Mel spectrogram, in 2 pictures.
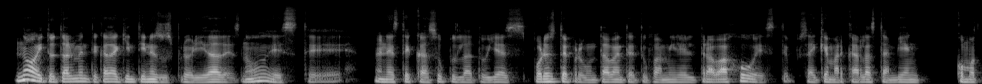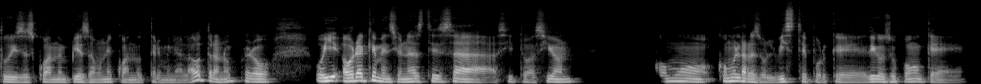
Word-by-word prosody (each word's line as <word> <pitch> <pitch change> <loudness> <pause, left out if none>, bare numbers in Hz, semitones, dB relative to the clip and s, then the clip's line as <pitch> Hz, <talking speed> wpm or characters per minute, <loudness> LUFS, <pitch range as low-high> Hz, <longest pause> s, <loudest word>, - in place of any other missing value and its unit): No, 195 0 +6
y 140 - +3
totalmente 130 0 +1
cada 130 -1 +2
quien 120 0 -2
tiene 120 0 +2
sus 105 -1 -5
prioridades, 110 -1 -1
¿no? 145 +7 0
Este, 110 -7 -7 0.3
en 120 - 0
este 115 0 -2
caso, 105 +3 -3
pues, 115 -3 -6
la 105 -1 -5
tuya 110 +1 -4
es 110 0 -8
por 125 -1 0
eso 125 0 +2
te 125 - +2
preguntaba 110 +1 -3
entre 110 -1 -4
tu 105 - -10
familia 110 +1 -5
y - - -5
el 105 - -7
trabajo, 120 +3 0
este, 105 -2 -11
pues, - - -14
hay 110 - -4
que 120 - 0
marcarlas 110 +1 -3
también. 110 0 -5 0.2
Como 110 -1 -1
tú 120 - -3
dices, 110 -1 0
cuándo 115 0 -1
empieza 115 +1 -1
una 115 +2 -3
y - - -10
cuándo 105 -2 -6
termina 105 -3 -8
la 105 - -4
otra, 190 -10 +2
¿no? 145 +6 -3
Pero, 125 -6 +2 0.4
oye, 160 +4 +8
ahora 160 +3 +9
que 190 - +7
mencionaste 130 -1 +2
esa 125 -5 +2
situación, 120 +1 -3 0.7
¿cómo 140 -4 0
cómo 155 +1 +3
la 155 - +6
resolviste? 125 0 0
Porque, 110 0 -5
digo, 130 -1 +4
supongo 125 +1 -2
que 105 -2 -7
115 Hz, 185 wpm, -23 LUFS, 110-130 Hz, 0.7 s, ahora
